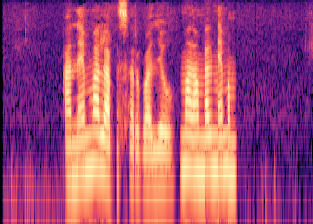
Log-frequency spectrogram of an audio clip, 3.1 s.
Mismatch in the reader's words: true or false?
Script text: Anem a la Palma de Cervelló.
true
